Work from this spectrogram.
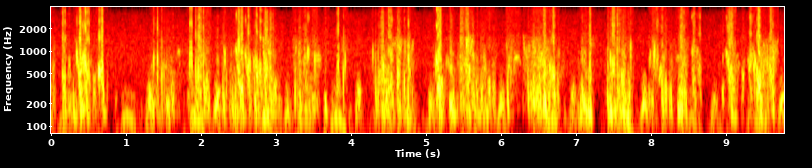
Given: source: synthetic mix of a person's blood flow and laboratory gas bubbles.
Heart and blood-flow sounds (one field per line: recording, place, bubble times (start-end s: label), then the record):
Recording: Doppler ultrasound of blood flow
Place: precordium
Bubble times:
0.00-0.07 s: bubbles
0.11-0.75 s: bubbles
1.30-1.73 s: bubbles
1.81-2.14 s: bubbles
2.25-3.08 s: bubbles
3.21-3.71 s: bubbles
3.79-3.96 s: bubbles
4.25-4.85 s: bubbles
5.08-5.96 s: bubbles
6.05-6.85 s: bubbles
7.01-7.26 s: bubbles
7.38-7.76 s: bubbles
7.95-8.68 s: bubbles
8.92-9.69 s: bubbles
From the record:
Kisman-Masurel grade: 333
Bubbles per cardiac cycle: rolling drumbeat, 9 or more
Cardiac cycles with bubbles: 50 to 99%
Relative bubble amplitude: loud (0.450 to 0.775)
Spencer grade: 3 (all of the cardiac periods contain showers or single bubble signals, but not dominating or overriding the cardiac motion signals)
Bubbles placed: only in the low amplitude regions of the cardiac cycle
